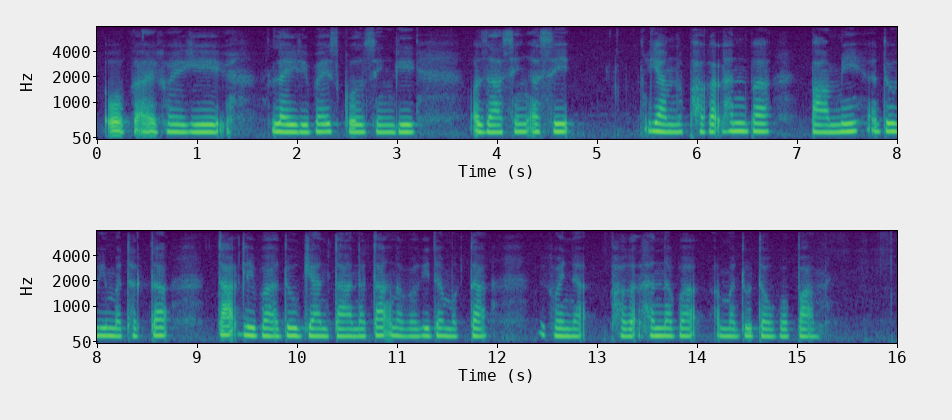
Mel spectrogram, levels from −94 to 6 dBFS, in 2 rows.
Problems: none marked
